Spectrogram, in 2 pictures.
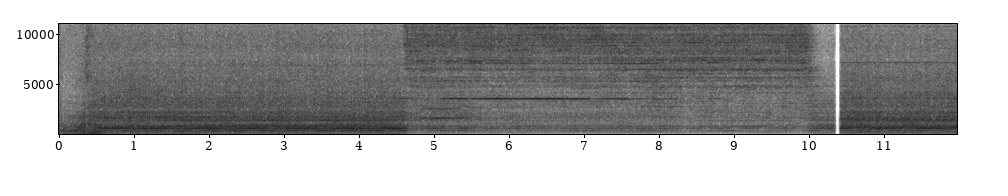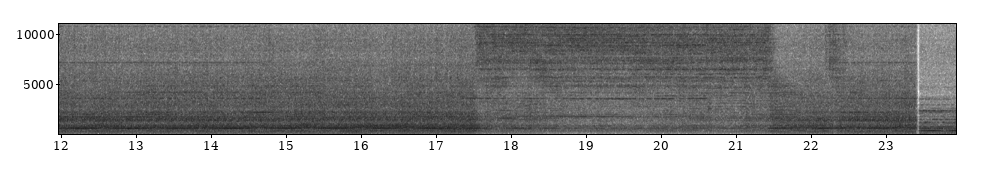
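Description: Table saw running while wooden roof slats are crosscut to length on a crosscut sled. The sound turns to a harsher, hissing cut twice, once from about five to ten seconds in and again in the last third.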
